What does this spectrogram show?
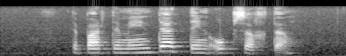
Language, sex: Afrikaans, female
